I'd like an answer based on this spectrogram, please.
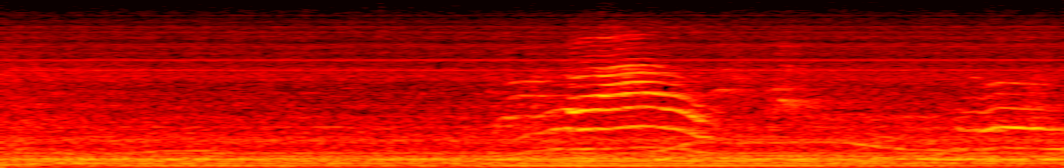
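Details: One of two orange cats meows during a morning dispute: a single arching cry rising then dropping, a shorter call at the end, over a steady background hum.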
